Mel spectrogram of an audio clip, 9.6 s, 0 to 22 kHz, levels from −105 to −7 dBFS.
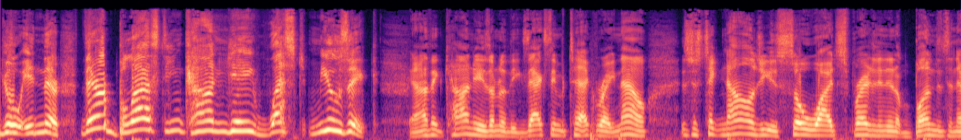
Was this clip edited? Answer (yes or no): yes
